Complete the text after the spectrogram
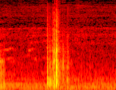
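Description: A cable drops onto a plastic headset with a soft clatter.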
